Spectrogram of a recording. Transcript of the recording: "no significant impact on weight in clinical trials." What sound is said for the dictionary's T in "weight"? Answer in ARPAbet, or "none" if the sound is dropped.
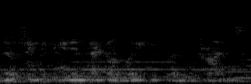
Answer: none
